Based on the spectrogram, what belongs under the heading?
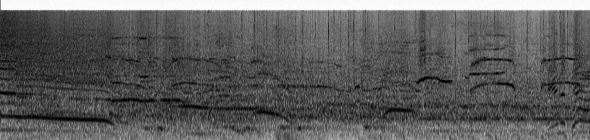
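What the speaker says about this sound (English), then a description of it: "And the crowd goes nuts." Large stadium crowd at an Inter Miami vs Sporting KC soccer match roars and cheers loudly and continuously, with whoops and shouts layered over the dense wall of voices.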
